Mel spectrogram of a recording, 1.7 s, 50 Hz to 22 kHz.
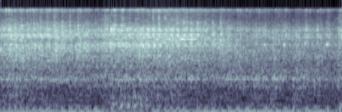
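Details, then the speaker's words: Honda TMX155 single-cylinder after converting contact-point ignition to CDI, started in one kick: steady even thumping, crisp response, no misfire; timing judged right, a backfire noted afterward. "Okay, tara ba? Paandarin natin. Wow, revolution mo nga. Revolution mo. One kick."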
